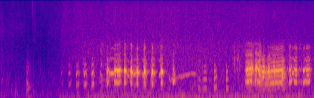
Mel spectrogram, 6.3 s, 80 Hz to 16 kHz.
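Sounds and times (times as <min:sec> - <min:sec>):
hen clucking: 0:01.2 - 0:06.2.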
